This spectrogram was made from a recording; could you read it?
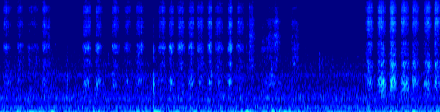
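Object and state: Coloured pencil on paper page.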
